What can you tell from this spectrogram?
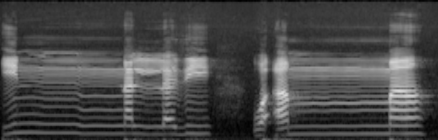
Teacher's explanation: kadar dengung gunnah huruf nun dan mim bersabdu harus dipanjangkan sampai 3 harakat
